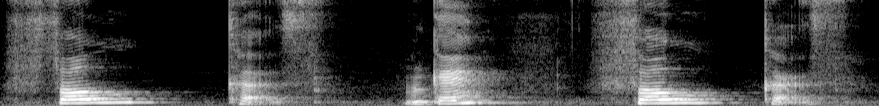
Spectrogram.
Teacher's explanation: La primera sílaba se escribe con una O, la letra es O, pero la pronunciación es con el diptongo O, fo. Y la sílaba que no tiene el acento se pronuncia con el sonido schwa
